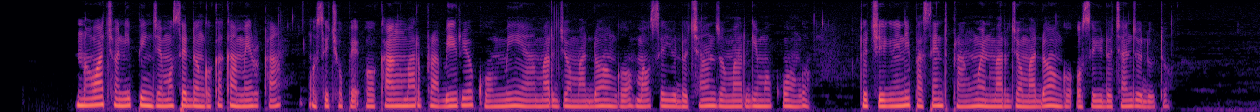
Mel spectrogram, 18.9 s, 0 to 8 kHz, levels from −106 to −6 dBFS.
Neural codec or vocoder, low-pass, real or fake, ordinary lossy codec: none; none; real; none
